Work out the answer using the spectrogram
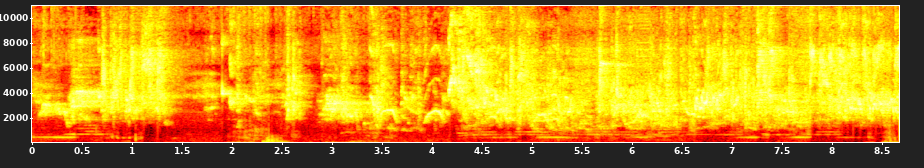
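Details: Pairs of budgerigars chattering to each other, loud continuous scratchy warbling and squawks, with brief pauses and a steady tone in the background, recorded close up indoors.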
